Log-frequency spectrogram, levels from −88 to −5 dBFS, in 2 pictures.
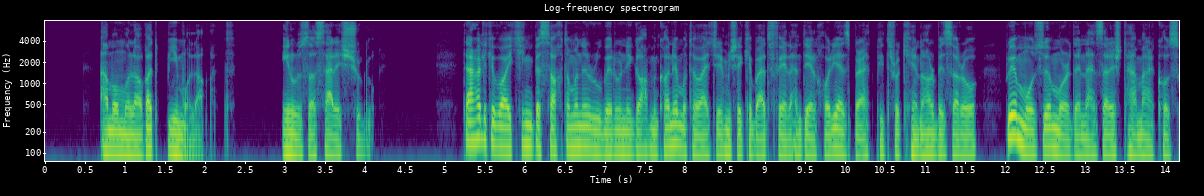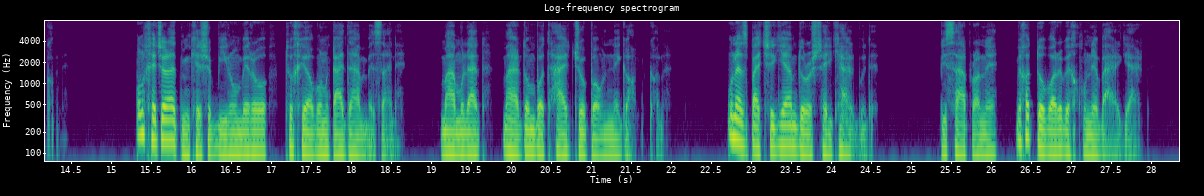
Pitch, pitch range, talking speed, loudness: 95 Hz, 90-110 Hz, 140 wpm, -23 LUFS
